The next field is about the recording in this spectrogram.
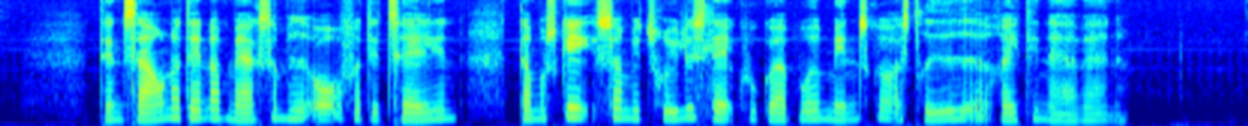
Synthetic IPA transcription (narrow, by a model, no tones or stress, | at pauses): d̥ensɑ̈ʊnɐd̥enɒ̽b̥̚mæɐɡ̥sɒ̽mhe̝ð̞̰ˠɒʊ̰ɐfɒ̽d̥e̝t͡sʰæljənd̥ɑ̈mɒ̽sɡ̥e̝̰ːsɒ̽me̝d̥̚t͡sʰʁyləslɛ̰ːkʰuɡ̥ɶːɐb̥ɔ̽ːðˠəmenəsɡ̥ɐɒ̽sd̥ʁiːð̞ˠie̝ð̰ˠɐʁeɡ̥̚d̥inæɐʋæɐnə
